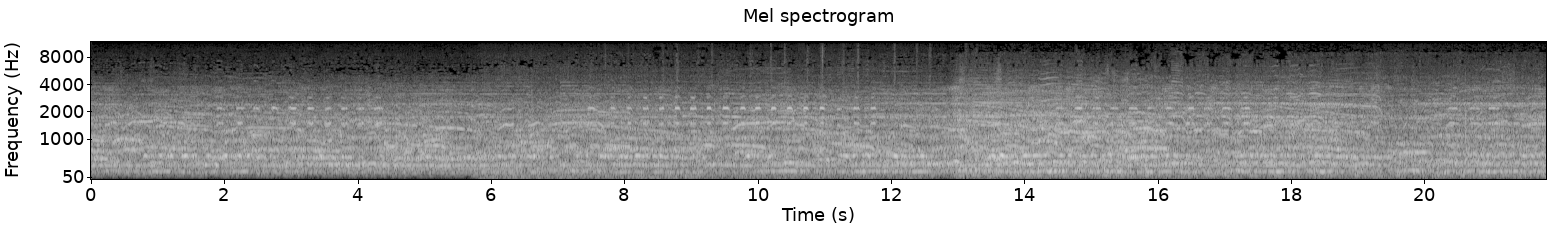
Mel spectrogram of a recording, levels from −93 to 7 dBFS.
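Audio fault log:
No fault found in this audio.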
